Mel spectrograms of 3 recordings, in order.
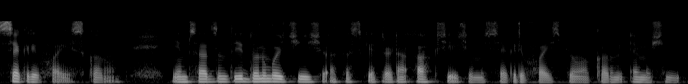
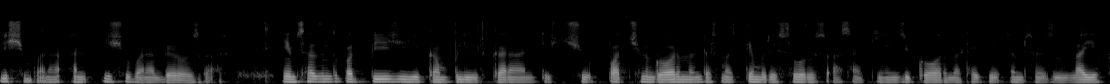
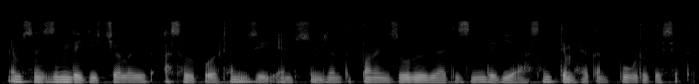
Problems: none marked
